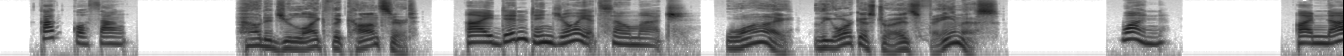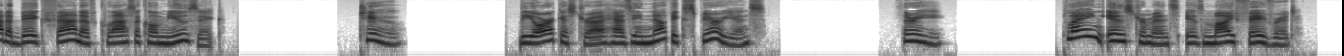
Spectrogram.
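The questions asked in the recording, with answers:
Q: Why? The orchestra is famous.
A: 1: I'm not a big fan of classical music.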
